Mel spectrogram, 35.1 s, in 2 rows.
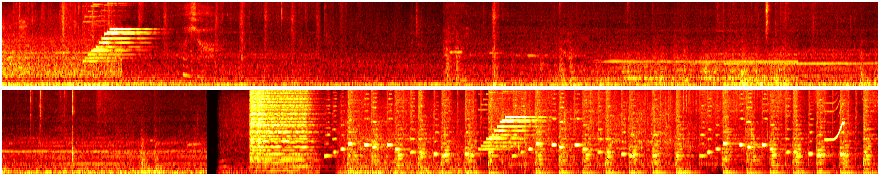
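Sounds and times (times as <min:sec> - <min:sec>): wheels rumbling on rails: 0:00.0 - 0:01.9, 0:02.8 - 0:22.3, 0:24.2 - 0:35.0.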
